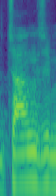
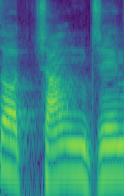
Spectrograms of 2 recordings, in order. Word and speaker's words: Changjin: So now we're talking about the Changjun Battle. Mm-hmm. Are you aware that it's Changjin in Korean pronunciation?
